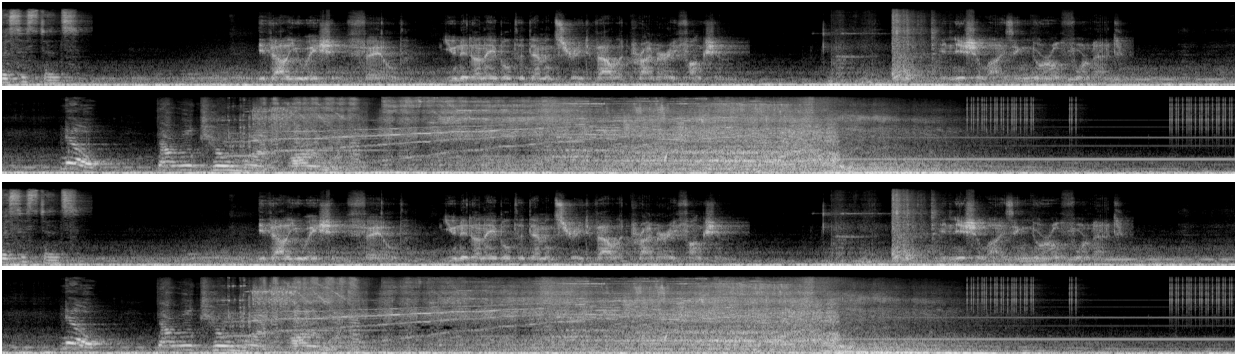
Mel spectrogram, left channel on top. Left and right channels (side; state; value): both; normal; correlation 0.37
